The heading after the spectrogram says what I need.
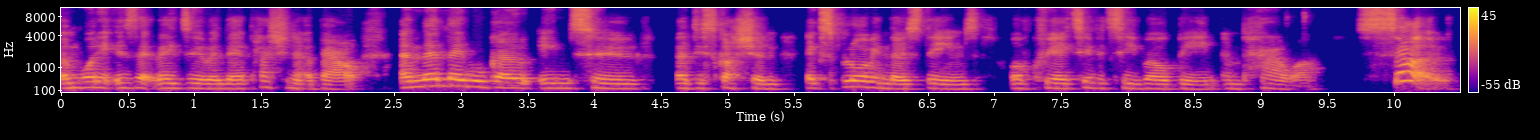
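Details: Adult speaker; ordinary speech.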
